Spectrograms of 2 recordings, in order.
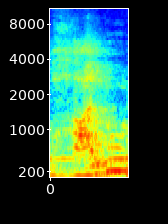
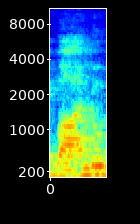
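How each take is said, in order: First: It begins with a breathy bh sound. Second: It begins with a plain b sound. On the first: The speaker calls it right. "भालू ना बोल करके" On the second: The speaker calls it wrong. "वो भ की जगह ब का उच्चारण करते हैं"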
